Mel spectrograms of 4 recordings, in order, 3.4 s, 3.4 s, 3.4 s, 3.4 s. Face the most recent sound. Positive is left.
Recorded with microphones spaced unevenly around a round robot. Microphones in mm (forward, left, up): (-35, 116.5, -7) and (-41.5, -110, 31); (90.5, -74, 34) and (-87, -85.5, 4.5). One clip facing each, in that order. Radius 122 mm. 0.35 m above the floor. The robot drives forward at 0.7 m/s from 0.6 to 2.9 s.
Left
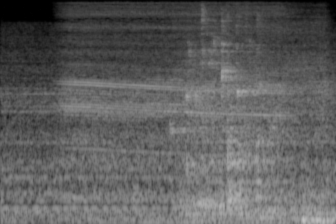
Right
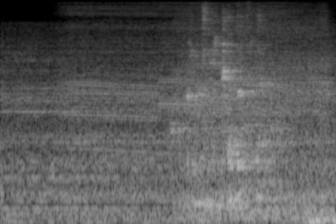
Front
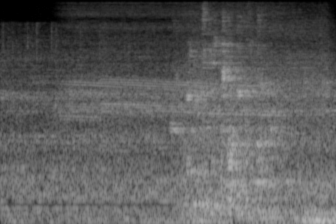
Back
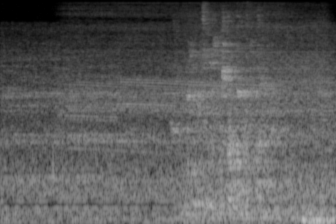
turn(degrees=115)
